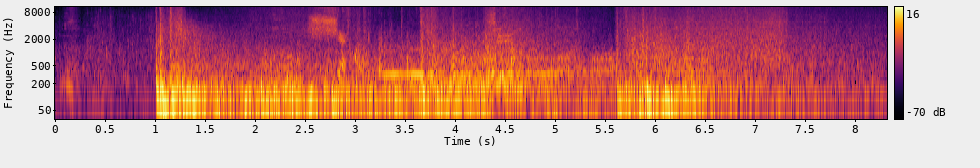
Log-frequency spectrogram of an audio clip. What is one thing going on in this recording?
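A large wooden ship cracks, crashes and rumbles as it breaks apart.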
